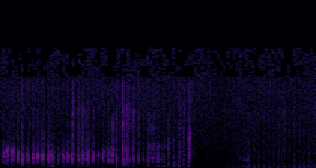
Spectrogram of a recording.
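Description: Faint applause from a few people clapping, which stops abruptly after about a second.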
